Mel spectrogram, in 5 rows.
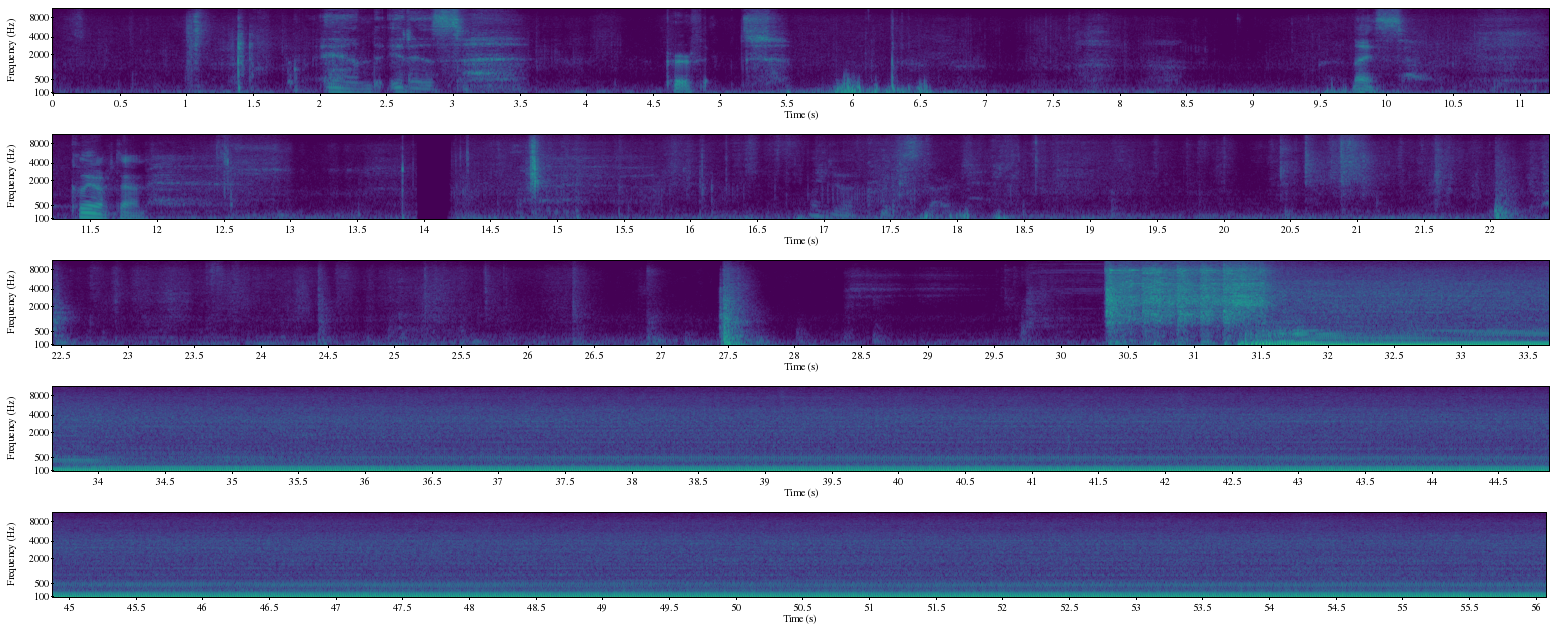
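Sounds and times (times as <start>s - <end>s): thump: 22.0s - 22.3s, 27.4s - 27.8s
car starter cranking: 29.8s - 32.0s
car engine revving and idling: 30.4s - 56.0s.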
